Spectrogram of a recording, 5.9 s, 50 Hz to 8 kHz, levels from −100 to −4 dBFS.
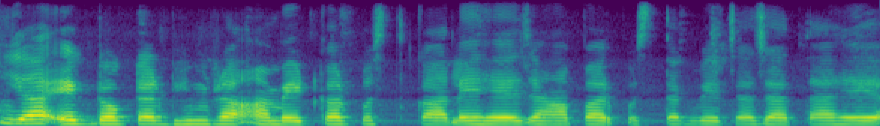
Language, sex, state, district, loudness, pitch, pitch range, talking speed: Hindi, female, Jharkhand, Deoghar, -18 LUFS, 210 Hz, 210-220 Hz, 135 wpm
